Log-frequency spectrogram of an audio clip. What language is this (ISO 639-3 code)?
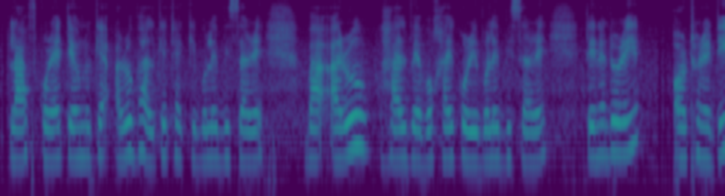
asm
